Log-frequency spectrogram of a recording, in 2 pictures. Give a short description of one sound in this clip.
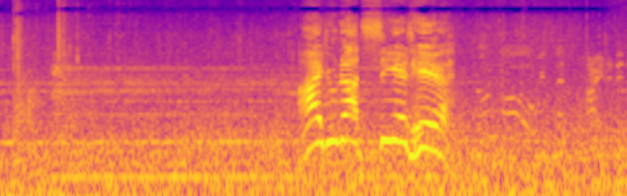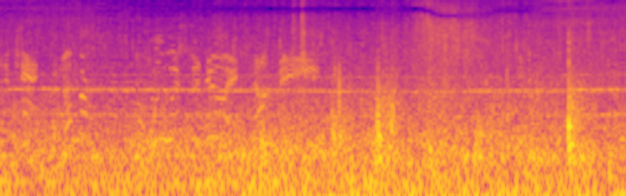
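Fire crackles softly nearby.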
